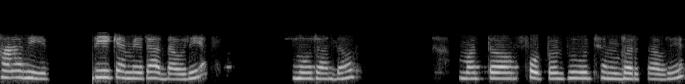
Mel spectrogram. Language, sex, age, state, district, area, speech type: Kannada, female, 18-30, Karnataka, Belgaum, rural, conversation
